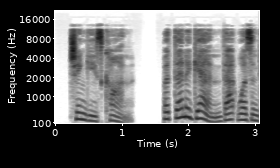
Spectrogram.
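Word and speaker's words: Chinggis Khan: If you're trying to be historically accurate, that's the name you should be using, Chingis Khan.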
